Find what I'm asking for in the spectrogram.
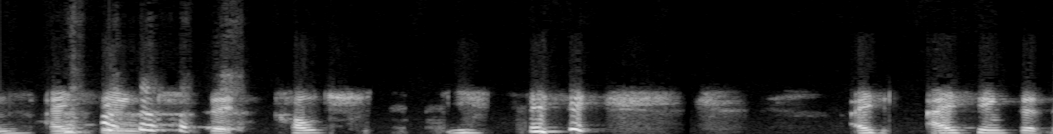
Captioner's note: chuckles; chuckles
